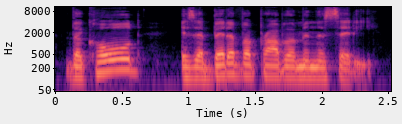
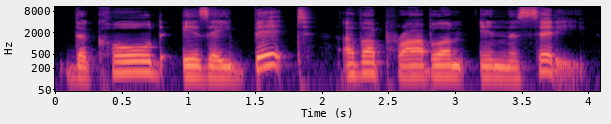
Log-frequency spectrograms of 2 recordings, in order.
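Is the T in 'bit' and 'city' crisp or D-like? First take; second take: D-like; crisp. First: The T sounds are soft, like a D. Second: The T sounds are crisp and clearly released. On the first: The speaker calls it right. "it is pronounced more as a D" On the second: The speaker calls it wrong. "I don't say"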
